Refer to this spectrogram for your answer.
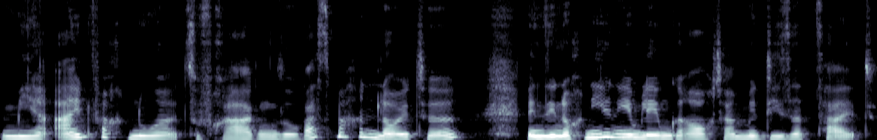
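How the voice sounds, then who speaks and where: Woman's medium-pitched voice, fairly slow, with very wide pitch swings, on a very clean recording with a silent background. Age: 30s. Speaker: podcast host, manifestation coach. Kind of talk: personal story monologue. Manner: casual, many filler sounds.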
